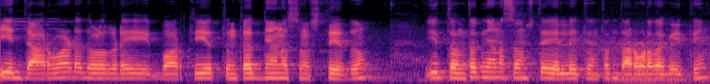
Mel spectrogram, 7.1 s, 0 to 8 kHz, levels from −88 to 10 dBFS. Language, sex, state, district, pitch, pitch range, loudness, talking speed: Kannada, male, Karnataka, Belgaum, 140 Hz, 135-145 Hz, -16 LUFS, 110 wpm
